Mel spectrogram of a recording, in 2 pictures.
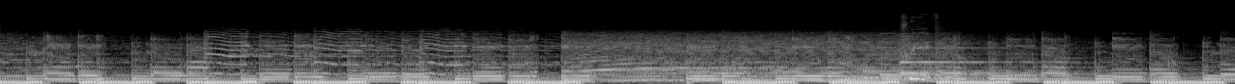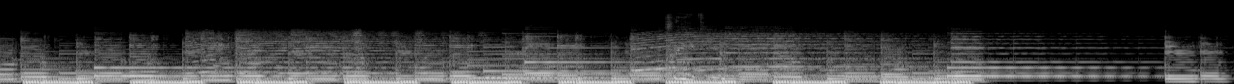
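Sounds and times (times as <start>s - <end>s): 
tense swampy music without drums: 0.1s - 22.8s.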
